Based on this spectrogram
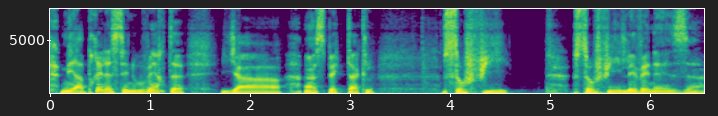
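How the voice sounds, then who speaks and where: At a very slow pace with long, frequent pauses, a man of medium pitch speaks with lively intonation and very even loudness. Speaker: storyteller. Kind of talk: casual radio chat and storytelling. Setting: radio studio.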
